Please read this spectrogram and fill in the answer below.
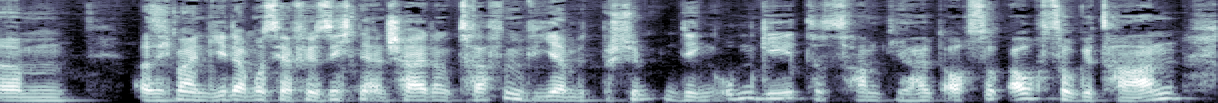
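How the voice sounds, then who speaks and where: Talking at a very fast pace, a man has a somewhat breathy, dark, mellow tone, medium pitch and ordinary pitch variation. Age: 50s. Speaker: podcast co-host, father. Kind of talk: casual chat.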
